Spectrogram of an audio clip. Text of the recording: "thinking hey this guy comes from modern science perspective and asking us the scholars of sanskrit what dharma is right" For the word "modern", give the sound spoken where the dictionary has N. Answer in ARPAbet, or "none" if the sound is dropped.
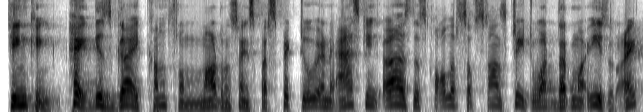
N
